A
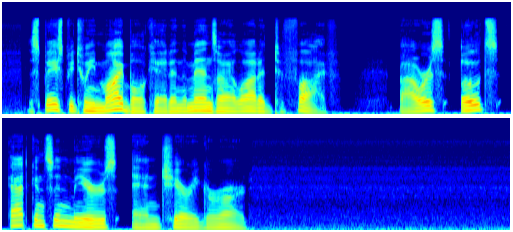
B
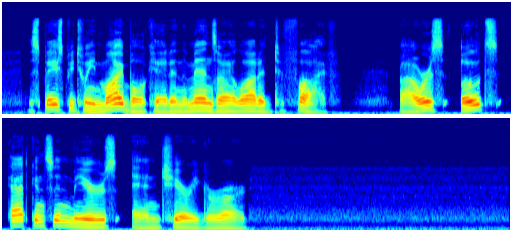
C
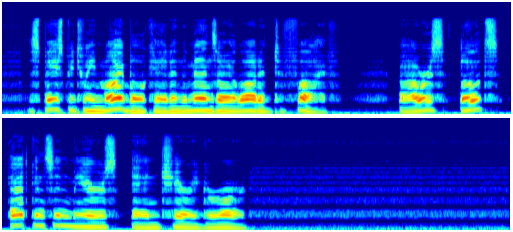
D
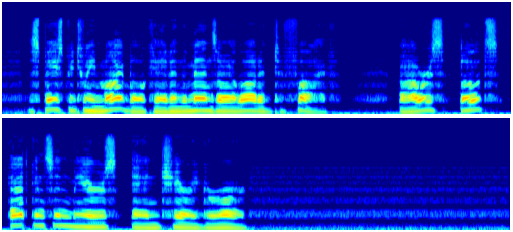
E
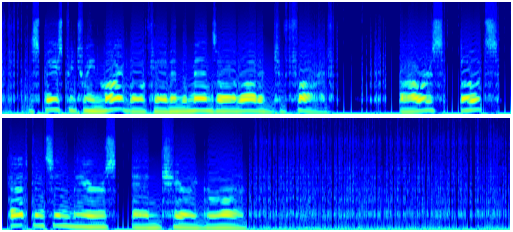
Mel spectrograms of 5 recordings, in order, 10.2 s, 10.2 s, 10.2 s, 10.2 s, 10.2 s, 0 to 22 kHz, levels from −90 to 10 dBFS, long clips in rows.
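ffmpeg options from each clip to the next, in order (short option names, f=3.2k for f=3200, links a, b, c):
-af "firequalizer=gain_entry='entry(110,0);entry(200,-13);entry(390,12);entry(570,11);entry(1400,-2)':delay=0.05:min_phase=1,volume=-1dB"
-af "afftfilt=real='re*eq(mod(floor(b*sr/1024/240),2),0)':imag='im*eq(mod(floor(b*sr/1024/240),2),0)':win_size=1024:overlap=0.75,volume=4dB"
-af "alimiter=limit=-11.5dB:level=0:latency=1:release=488,volume=-4.5dB"
-af "aeval=exprs='val(0)+0.5*0.00891*sgn(val(0))':c=same,volume=-6.5dB"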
